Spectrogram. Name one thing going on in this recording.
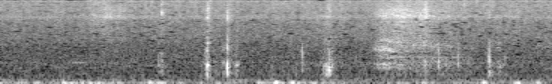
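Footsteps scuff and crunch on rocky ground close by.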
